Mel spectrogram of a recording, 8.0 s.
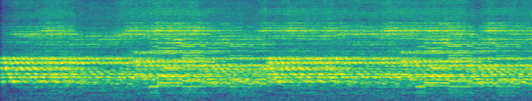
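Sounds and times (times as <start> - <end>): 
long hallway ambience: 0.0 - 7.9.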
